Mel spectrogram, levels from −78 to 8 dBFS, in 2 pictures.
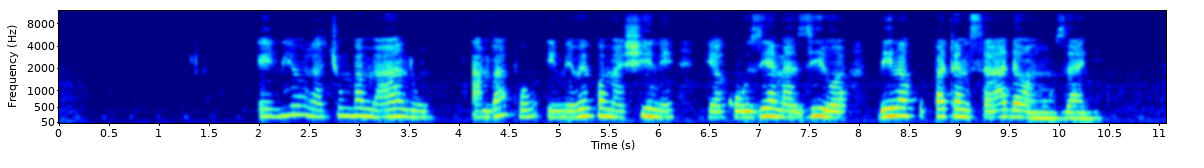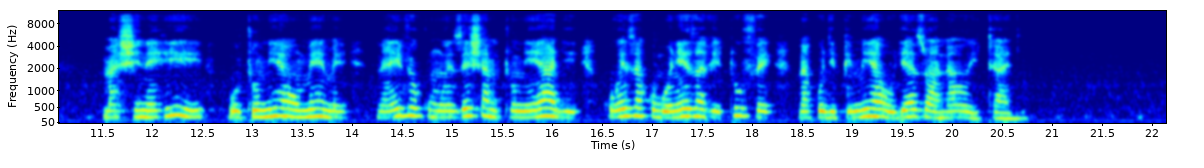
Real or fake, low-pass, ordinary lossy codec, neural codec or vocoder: fake; 10.8 kHz; AAC, 64 kbps; vocoder, 44.1 kHz, 128 mel bands, Pupu-Vocoder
